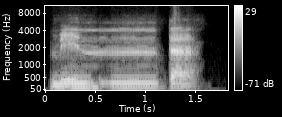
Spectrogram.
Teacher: kita dengung dan kita dah standby dan kita dah siap-siap untuk nak sebutkan ta. Minta. Jangan habis 2 harakat baru nak sebut ta, itu dia tak nama ikhfa. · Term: ikhfa haqiqi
